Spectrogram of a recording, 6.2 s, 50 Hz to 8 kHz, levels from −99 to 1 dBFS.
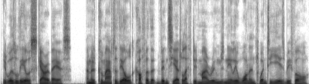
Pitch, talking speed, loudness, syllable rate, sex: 105 Hz, 245 wpm, -18 LUFS, 5.9 syllables/s, male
